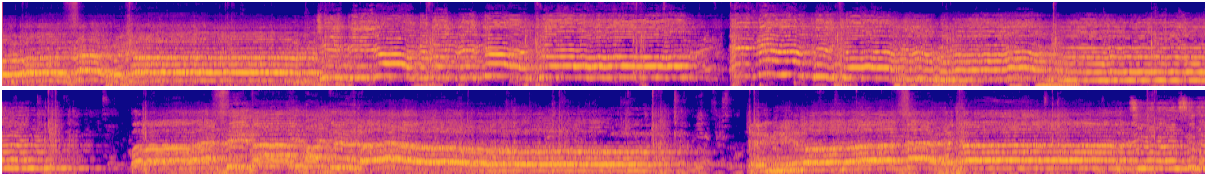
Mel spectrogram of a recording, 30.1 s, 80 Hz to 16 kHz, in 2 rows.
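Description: Kashmiri nowha, a Shia mourning lament, sung by male voice in long, held melodic phrases, with brief pauses between phrases about 9, 16 and 24 seconds in.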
